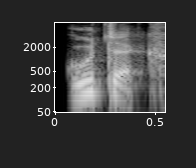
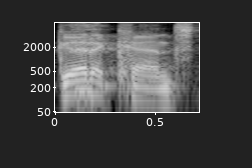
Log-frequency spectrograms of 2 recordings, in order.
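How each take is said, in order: First: The name is said with a German pronunciation. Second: The name is said with an English pronunciation. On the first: The speaker calls it right. "as a German person would say it" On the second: The speaker calls it wrong. "It's not"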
